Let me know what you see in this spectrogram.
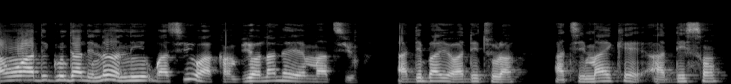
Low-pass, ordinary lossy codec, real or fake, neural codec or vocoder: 7.2 kHz; none; real; none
